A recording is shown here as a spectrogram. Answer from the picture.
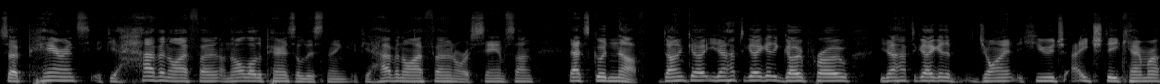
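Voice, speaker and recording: Speaking with an Australian accent, a man with a fairly high pitch talks at a fairly quick pace in an animated tone, captured in a very clean recording with a silent background. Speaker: baseball coach and podcast host. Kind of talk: solo podcast advice talk.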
